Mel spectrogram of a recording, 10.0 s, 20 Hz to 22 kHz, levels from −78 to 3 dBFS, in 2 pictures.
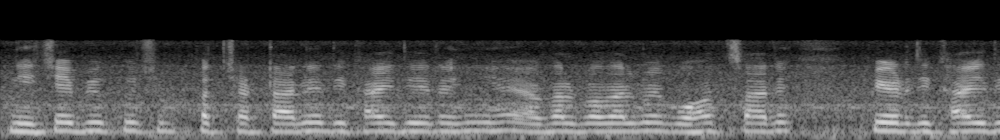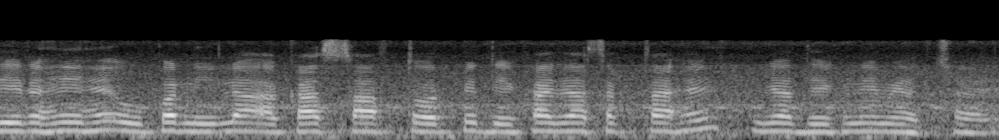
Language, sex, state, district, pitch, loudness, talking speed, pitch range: Hindi, female, Chhattisgarh, Korba, 200 Hz, -18 LUFS, 190 wpm, 195-210 Hz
